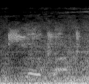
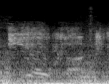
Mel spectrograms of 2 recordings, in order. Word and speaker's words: Keokuk: I think the word you were looking for was Keokuk. Trying to figure out how to pronounce that place yesterday. Keokuk. Yeah, I was saying Keokuk.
